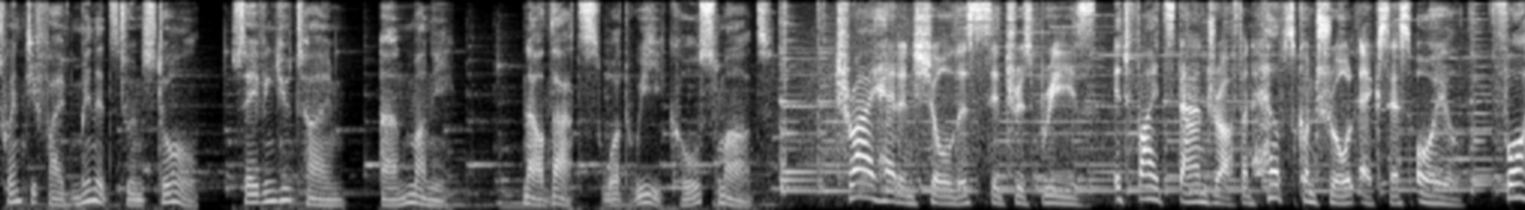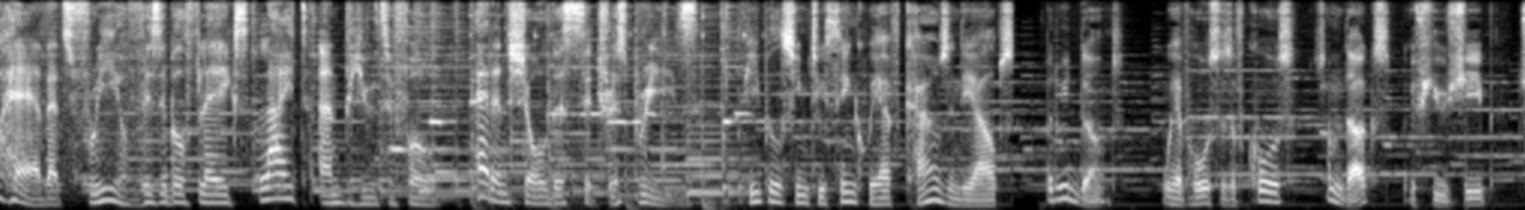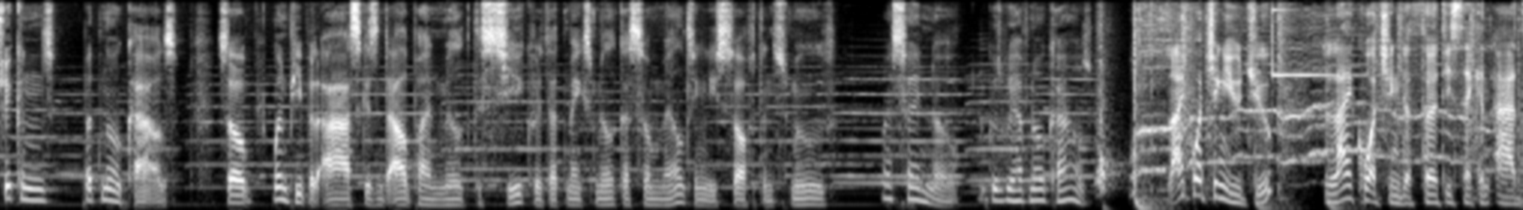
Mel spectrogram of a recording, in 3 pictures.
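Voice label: English with Continental European accent Commercial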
